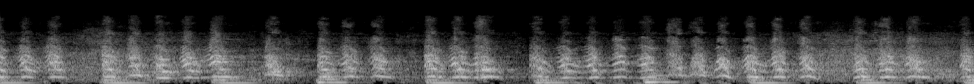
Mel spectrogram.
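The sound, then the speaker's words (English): Dogs, including Gladys and Jezebel, bark in a rapid, rhythmic pattern along to Jingle Bells, their yaps landing in time with a bouncy musical beat, a loud, steady string of barks following a cheerful melody. “And if one of you dogs barks one wrong note, back to Battersea you go.”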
